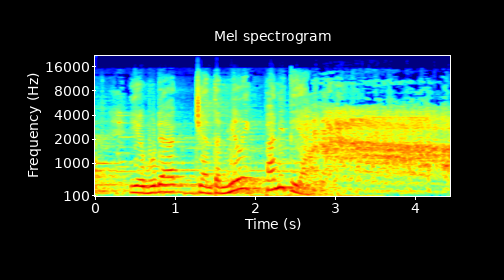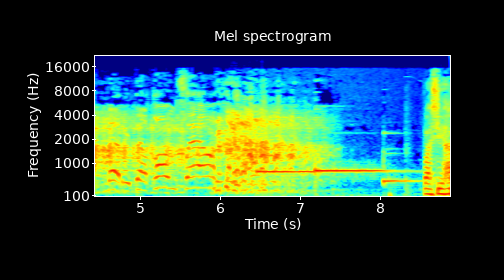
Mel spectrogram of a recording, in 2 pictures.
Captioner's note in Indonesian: tertawa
